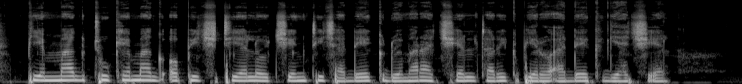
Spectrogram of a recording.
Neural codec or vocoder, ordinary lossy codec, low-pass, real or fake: none; none; none; real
